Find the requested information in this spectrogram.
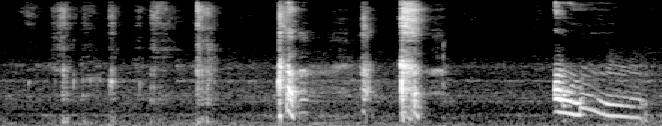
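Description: Several small, light coughs in a quiet room, followed by a brief vocal sound; a young child's cough.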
